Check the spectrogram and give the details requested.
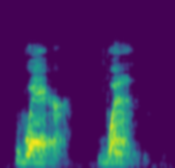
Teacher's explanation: So this would be where when um we don't hear it so much in the way folks speak in Ohio at least. We tend to say words like where and when as if they're just a w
